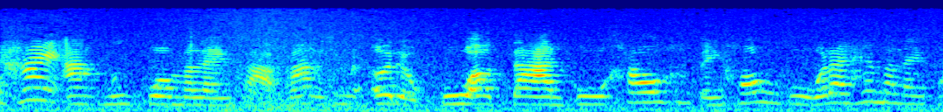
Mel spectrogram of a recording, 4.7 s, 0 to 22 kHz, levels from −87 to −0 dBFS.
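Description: No technical faults can be heard in this speech recording. The room's own background noise sits steadily underneath, about 15 dB below the speech, as part of the recorded space.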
